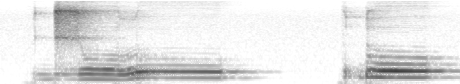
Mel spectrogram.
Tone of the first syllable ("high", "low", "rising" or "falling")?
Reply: low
